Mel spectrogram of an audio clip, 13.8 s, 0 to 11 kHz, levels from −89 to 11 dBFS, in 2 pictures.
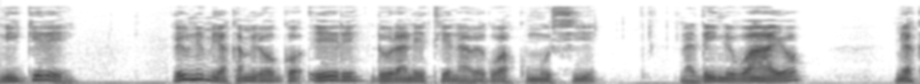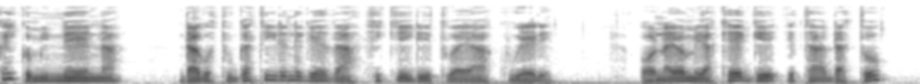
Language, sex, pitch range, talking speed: English, male, 90-130 Hz, 115 wpm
